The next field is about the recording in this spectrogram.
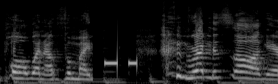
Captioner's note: beep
